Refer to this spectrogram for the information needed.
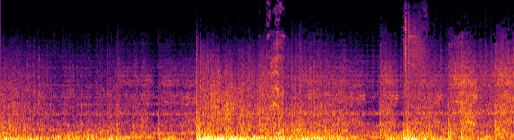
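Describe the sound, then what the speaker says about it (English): Weapons fire and explosions from the TV series The Expanse: a dense, loud, continuous barrage of booming blasts and rumbling impacts that swells midway, with sharp bursts on top, filling the whole stretch without audible talk. "They're firing on us again!"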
